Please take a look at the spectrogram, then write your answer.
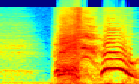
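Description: One loud, close sneeze: a sharp intake of breath followed by an explosive burst, with no talking around it.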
